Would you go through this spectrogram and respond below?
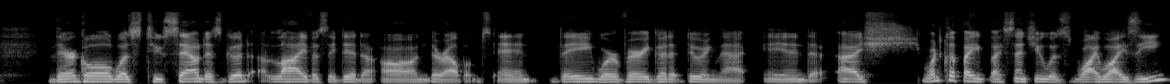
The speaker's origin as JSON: {"language": "English", "town": "Toronto", "region": "Ontario", "country": "Canada", "tie": "born or raised there", "said": "And they're also a hometown band for me because I grew up in the Toronto area, and … is from Toronto."}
